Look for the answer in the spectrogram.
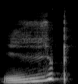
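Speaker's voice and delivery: soft rising zoop sound effect; a light cartoon whoosh; playful zoop. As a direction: slide it upward like something stretching. Playful sound effect while pulling.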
